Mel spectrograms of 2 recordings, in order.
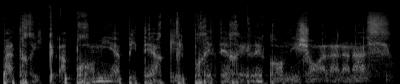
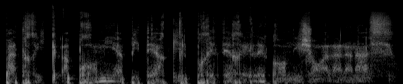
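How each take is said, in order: First: It is said in a whisper. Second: It is said in a whisper.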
